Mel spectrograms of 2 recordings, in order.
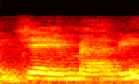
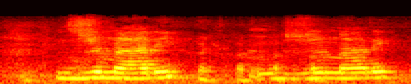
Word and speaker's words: J Maddie: It's actually J Maddie. The J is silent. J Maddie.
